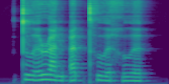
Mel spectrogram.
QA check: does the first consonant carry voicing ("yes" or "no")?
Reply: no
